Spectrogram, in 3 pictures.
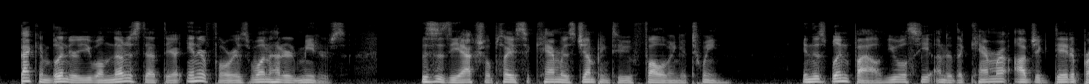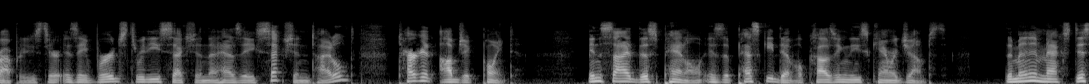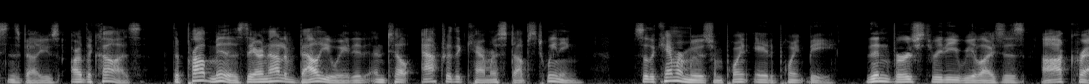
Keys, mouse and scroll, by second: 10.3 click, 12.9 click, 15.8 click.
